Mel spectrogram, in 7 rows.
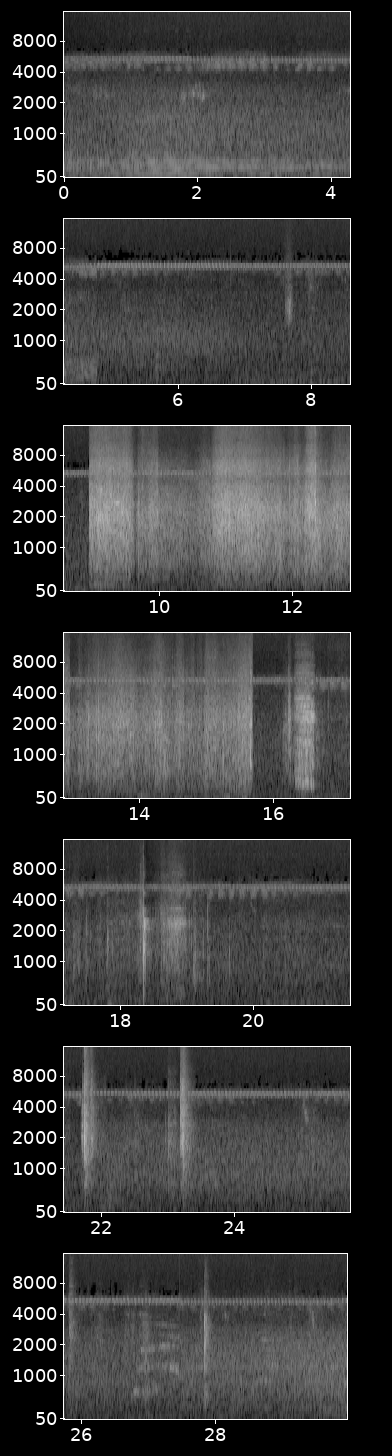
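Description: A steady high insect trill runs throughout. From about 9 to 16 seconds a loud rustling of a plastic sack being carried, then several short sharp knocks and clanks as gear is set down.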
